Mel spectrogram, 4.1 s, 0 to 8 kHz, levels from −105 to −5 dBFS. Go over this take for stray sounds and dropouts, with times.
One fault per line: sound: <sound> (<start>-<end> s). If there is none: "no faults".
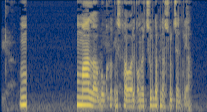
no faults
